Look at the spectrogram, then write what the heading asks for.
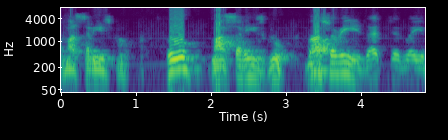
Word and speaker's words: Masseria: Masseria's, that's the way you pronounce it.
